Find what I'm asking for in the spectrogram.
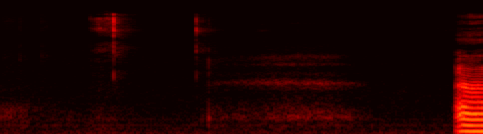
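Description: Scissors snipping patchwork fabric, a couple of quiet isolated cuts close by followed by a louder burst of handling noise at the end.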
